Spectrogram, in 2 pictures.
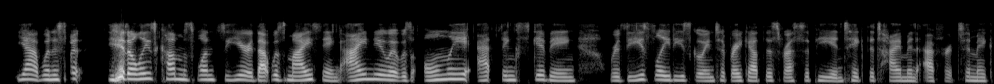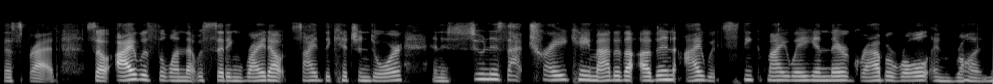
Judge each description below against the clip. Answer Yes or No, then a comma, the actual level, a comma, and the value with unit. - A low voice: No, high, 190 Hz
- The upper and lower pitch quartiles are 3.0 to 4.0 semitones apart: Yes, average, 3.4 semitones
